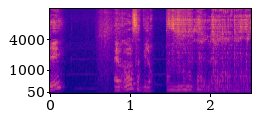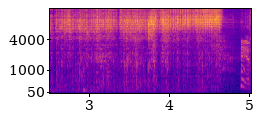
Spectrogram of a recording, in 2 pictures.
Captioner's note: vibrating sound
